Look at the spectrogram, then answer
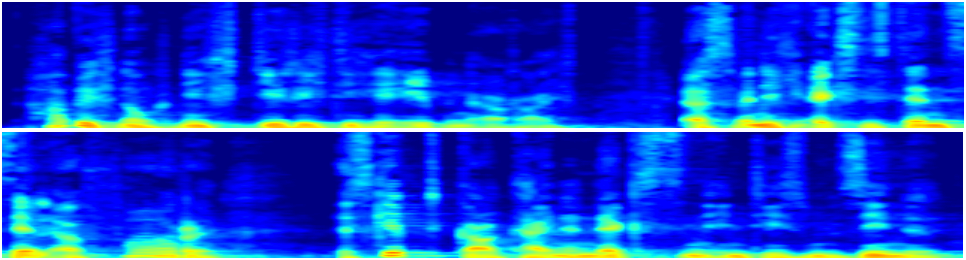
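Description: A spiritual teacher and author answers interview questions calmly but emphatically, repeating key phrases for stress. His voice is lowish, and the sound suggests a big room.

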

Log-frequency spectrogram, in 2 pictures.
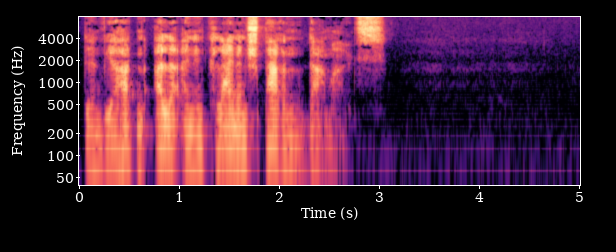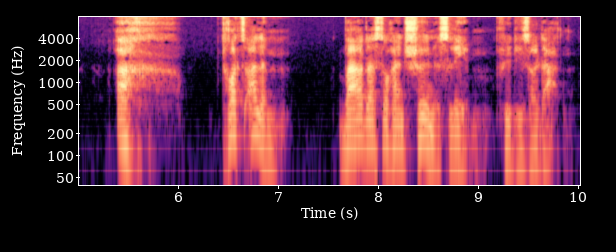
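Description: A man's voice: fairly low pitch, bright, forceful tone, breathy edge. A man narrating a literary story aloud in a playful, ornate storytelling manner. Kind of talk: dramatic literary reading.

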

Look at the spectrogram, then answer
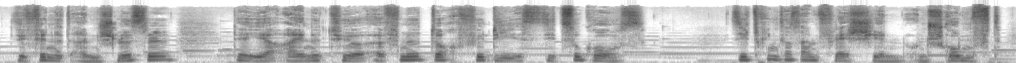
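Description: A man narrating a scripted documentary in a measured, even way. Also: medium pitch, faint music behind.

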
